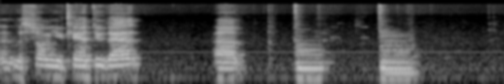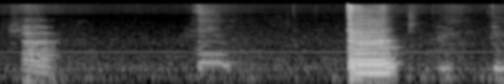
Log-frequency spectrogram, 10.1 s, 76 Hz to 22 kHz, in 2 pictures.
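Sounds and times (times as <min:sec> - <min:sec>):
acoustic guitar strummed chords: 0:03.0 - 0:04.2, 0:07.0 - 0:07.5, 0:08.5 - 0:10.0.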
